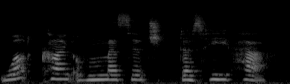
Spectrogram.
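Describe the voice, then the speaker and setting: A woman at a very slow pace and fairly high pitch with a non-native accent. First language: not English. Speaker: tarot reader. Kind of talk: tarot reading. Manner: hesitant, with fillers.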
